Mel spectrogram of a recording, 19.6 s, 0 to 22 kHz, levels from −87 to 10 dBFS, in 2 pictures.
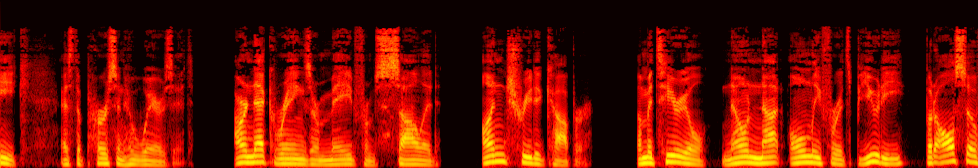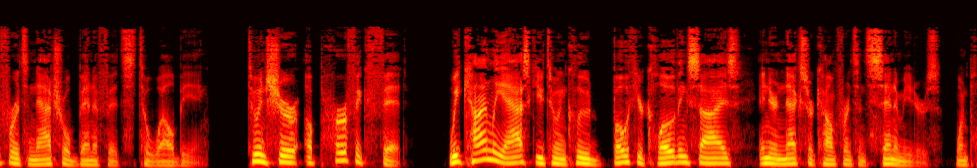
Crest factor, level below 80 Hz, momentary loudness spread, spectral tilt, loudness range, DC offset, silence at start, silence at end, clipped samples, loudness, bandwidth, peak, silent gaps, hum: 16 dB; -54 dBFS; 12 LU; -5.5 dB/octave; 4 LU; under 0.1%; 0 s; 0 s; under 0.1%; -22 LUFS; 11.5 kHz; -6 dBFS; 2.04-2.26 s, 11.96-12.17 s; none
